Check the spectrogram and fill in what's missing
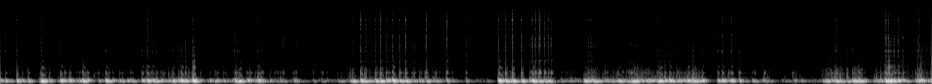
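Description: Long dark fingernails scratch the small, hollow, round metal mesh grille of a Blue Yeti Nano microphone. The result is a dense, boomy rumble of scraping centred low around 140 Hz, with fast crackly ticks flecking into the highs. It comes in uneven bursts separated by brief near-silent pauses.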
